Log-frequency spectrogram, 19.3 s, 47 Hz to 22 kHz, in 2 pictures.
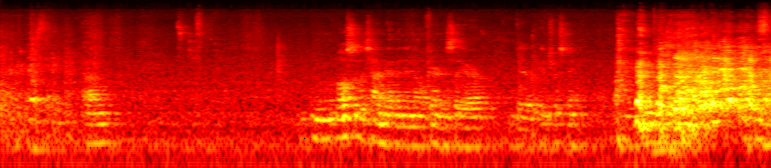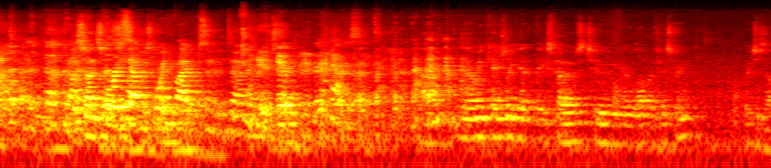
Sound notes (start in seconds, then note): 8.8 laughs; 11.8 voiceover; 14.0 laughs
